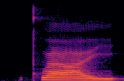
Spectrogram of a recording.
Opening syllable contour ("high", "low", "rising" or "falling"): low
